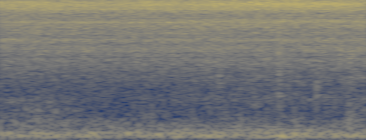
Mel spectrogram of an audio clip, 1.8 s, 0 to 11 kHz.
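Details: 2006 Honda Odyssey flat tire, aired up with valve cap removed: steady unbroken high hiss of air escaping at the valve stem; leaking tire valve core.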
